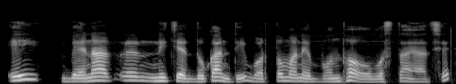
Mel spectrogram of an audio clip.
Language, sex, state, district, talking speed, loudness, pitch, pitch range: Bengali, male, Tripura, Dhalai, 120 wpm, -20 LUFS, 150 Hz, 135-175 Hz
